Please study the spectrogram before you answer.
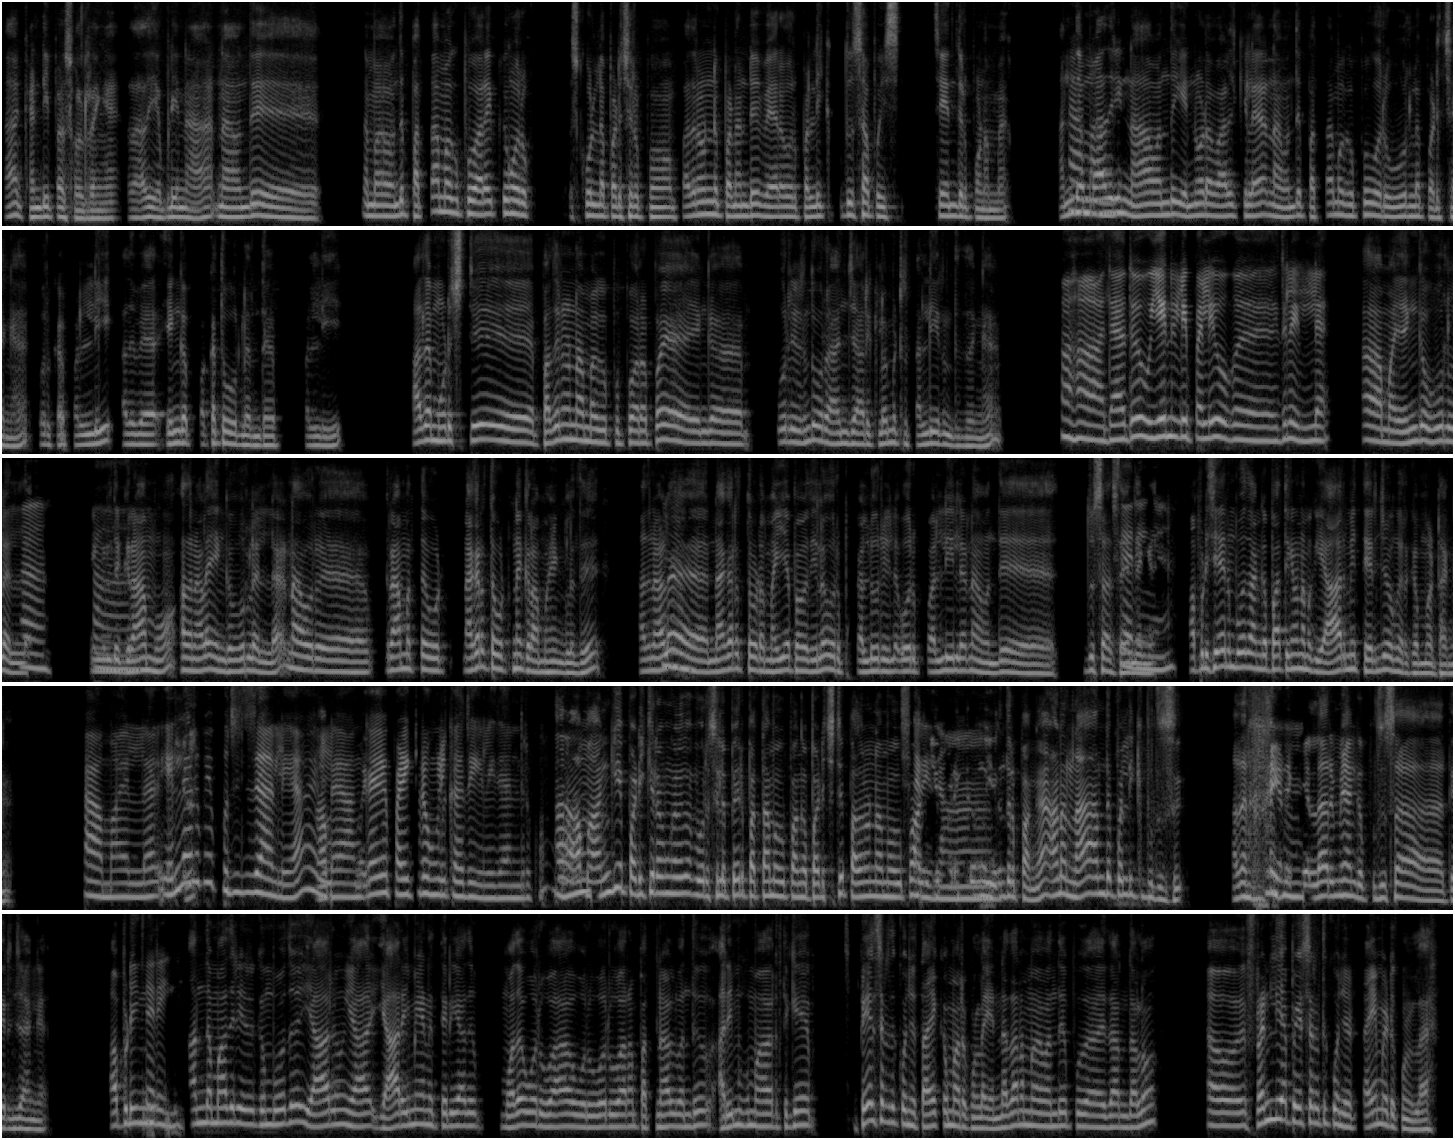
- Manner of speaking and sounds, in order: drawn out: "வந்து"; drawn out: "ஆ"; "புதுசு" said as "புதுஜூ"; laughing while speaking: "அதனால எனக்கு எல்லாருமே அங்க புதுசா தெரிஞ்சாங்க"; other noise; in English: "ஃபிரெண்ட்லியா"
- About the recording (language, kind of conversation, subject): Tamil, podcast, பள்ளி அல்லது கல்லூரியில் உங்களுக்கு வாழ்க்கையில் திருப்புமுனையாக அமைந்த நிகழ்வு எது?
